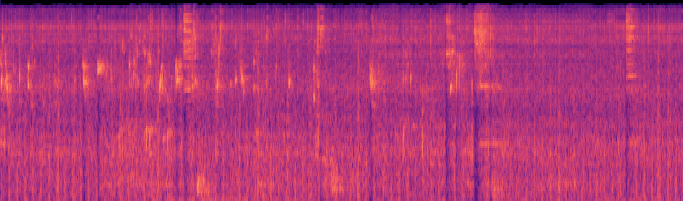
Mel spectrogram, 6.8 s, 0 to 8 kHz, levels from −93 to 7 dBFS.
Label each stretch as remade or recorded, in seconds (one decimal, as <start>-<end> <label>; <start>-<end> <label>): 0.0-3.8 recorded; 3.8-5.9 remade; 5.9-6.8 recorded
